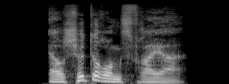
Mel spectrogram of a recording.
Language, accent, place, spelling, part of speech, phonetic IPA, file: German, Germany, Berlin, erschütterungsfreier, adjective, [ɛɐ̯ˈʃʏtəʁʊŋsˌfʁaɪ̯ɐ], De-erschütterungsfreier.ogg
- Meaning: inflection of erschütterungsfrei: 1. strong/mixed nominative masculine singular 2. strong genitive/dative feminine singular 3. strong genitive plural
